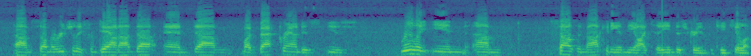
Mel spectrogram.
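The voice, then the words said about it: Australian accent. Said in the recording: “you can probably tell I'm not from the US, so I've got this is not my Northern Californian accent. This is my Australian accent.”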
